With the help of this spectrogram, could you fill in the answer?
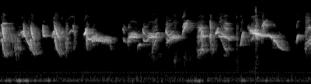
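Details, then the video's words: Common linnet, young male, singing its winter warm-up song: a string of short, high twittering motifs and slurred whistles, each lasting a fraction of a second and separated by tiny gaps. "Распевка Реполовов песня Carduelis cannabina birdsong"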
